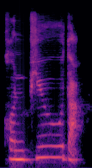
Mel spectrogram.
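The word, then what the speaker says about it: コンピューター: di Hiragana dan Katakana kalau ada strip di belakang hurufnya berarti dia dibacanya panjang jadi ini Kuta computa computa nah ini dibacanya panjang handphone Kei tai denwa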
